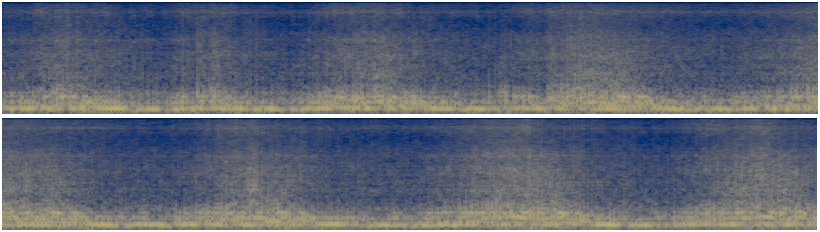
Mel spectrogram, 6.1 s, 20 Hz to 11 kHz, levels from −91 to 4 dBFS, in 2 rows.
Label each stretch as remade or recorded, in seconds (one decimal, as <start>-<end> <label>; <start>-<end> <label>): 0.0-2.2 remade; 2.2-3.5 recorded; 3.5-4.4 remade; 4.4-5.0 recorded; 5.0-6.1 remade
